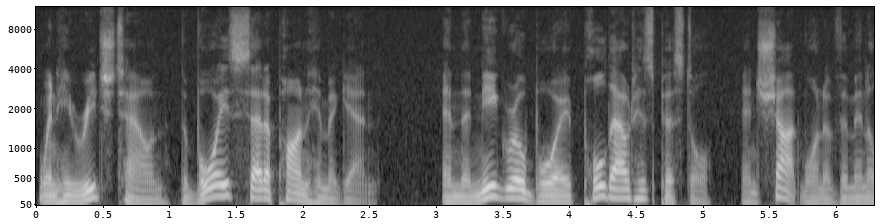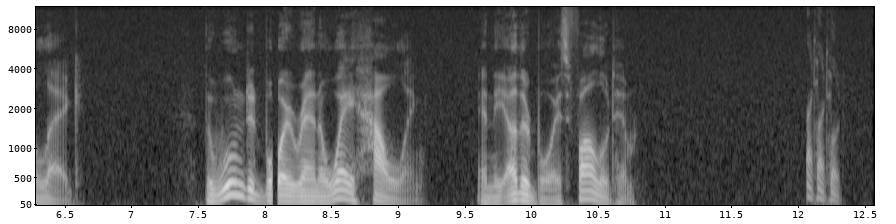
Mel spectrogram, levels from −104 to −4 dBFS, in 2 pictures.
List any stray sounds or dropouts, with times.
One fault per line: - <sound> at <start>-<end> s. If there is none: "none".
- dropout at 8.1-8.1 s
- chirp at 12.1-12.4 s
